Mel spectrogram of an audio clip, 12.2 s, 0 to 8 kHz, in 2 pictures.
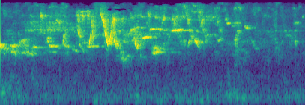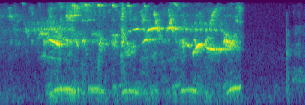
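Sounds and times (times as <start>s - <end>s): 
several birds chirping together: 0.0s - 11.0s
soft repeated dove-like coo: 7.0s - 11.0s.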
